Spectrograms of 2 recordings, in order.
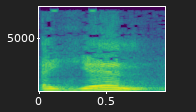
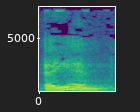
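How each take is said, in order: First: The y sound is held and doubled. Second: The y sound is short and single. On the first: The speaker calls it right. "لأن الحرف مشدد" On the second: The speaker calls it wrong. "لو مفتوحة هتقول لي أيان"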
